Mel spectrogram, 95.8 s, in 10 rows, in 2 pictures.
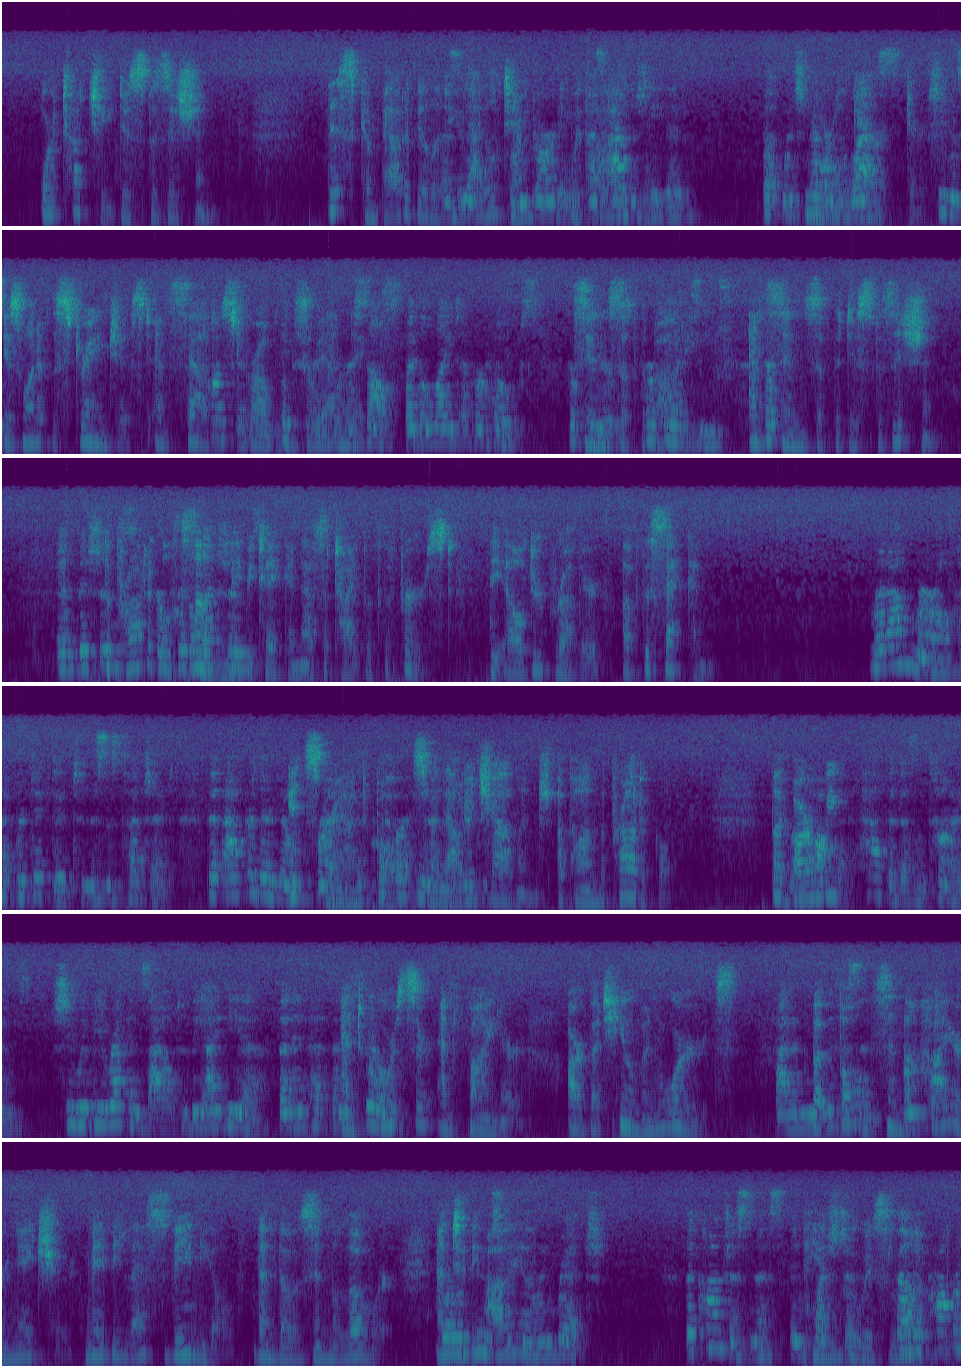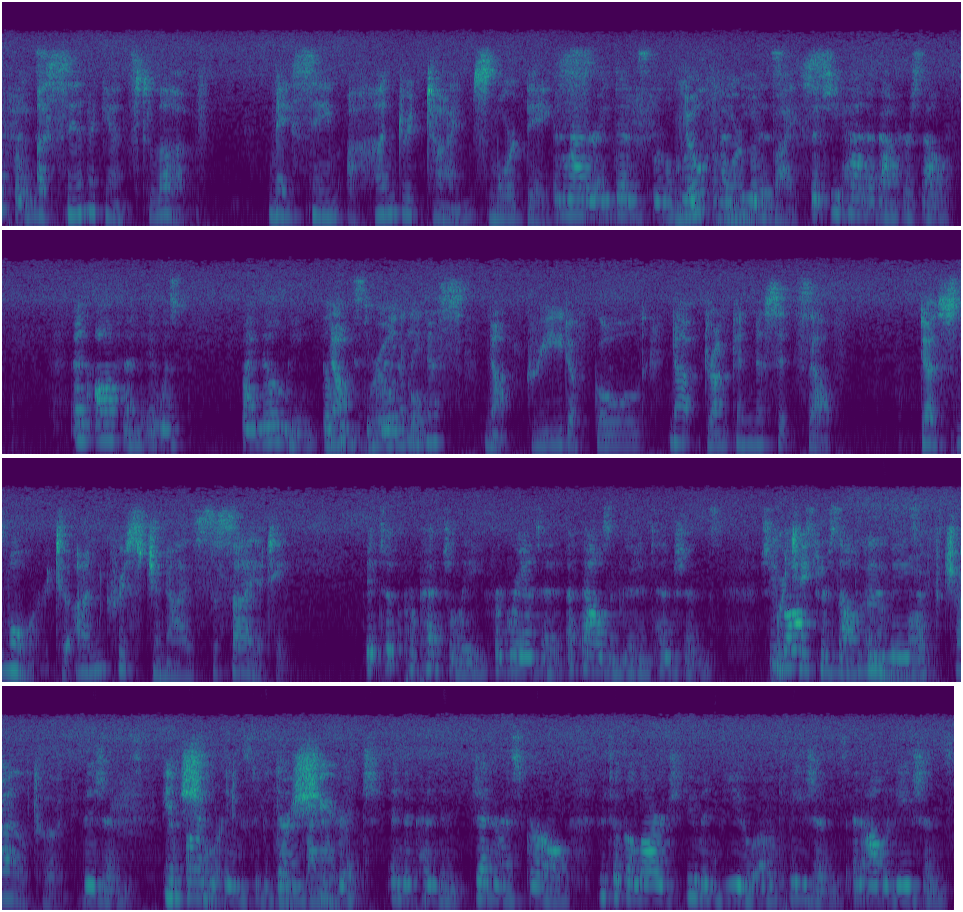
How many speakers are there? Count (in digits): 2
